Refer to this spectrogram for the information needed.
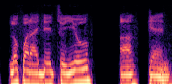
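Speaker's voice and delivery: natural, own Jamaican accent. Saying a requested line for the caller: jamaican accent. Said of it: "with that accent of his".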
